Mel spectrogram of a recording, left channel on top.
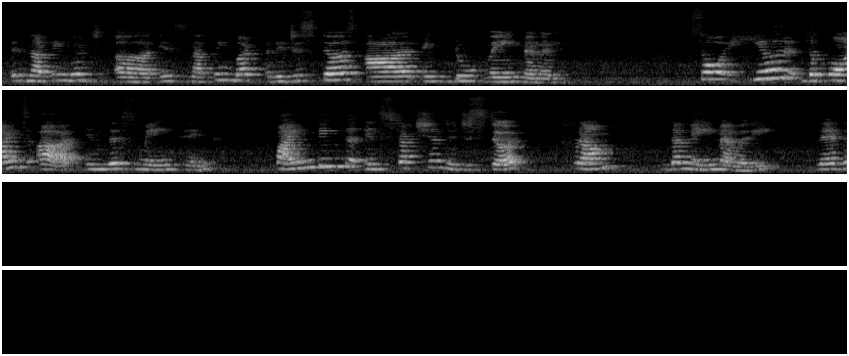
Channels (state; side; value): silent; right; 57 dB below the other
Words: is nothing but registers are into main memory. So here the points are in this main thing: finding the instruction register from the main memory, where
